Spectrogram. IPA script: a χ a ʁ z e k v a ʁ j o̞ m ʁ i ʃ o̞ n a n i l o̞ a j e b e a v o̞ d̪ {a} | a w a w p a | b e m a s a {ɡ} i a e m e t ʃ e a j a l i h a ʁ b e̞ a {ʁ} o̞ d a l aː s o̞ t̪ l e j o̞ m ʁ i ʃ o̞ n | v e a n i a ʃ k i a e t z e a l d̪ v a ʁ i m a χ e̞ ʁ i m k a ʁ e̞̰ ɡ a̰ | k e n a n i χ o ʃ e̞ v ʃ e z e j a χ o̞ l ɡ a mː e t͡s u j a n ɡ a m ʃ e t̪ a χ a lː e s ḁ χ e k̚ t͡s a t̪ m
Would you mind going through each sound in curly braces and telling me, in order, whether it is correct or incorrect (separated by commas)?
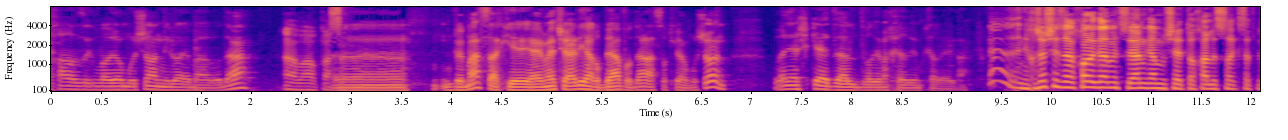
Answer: correct, incorrect, incorrect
